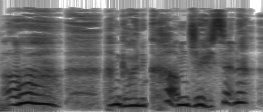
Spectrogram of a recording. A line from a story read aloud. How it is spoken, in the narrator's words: the corporal whimpered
